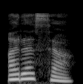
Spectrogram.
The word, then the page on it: ಆರೈಸು: āraisu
